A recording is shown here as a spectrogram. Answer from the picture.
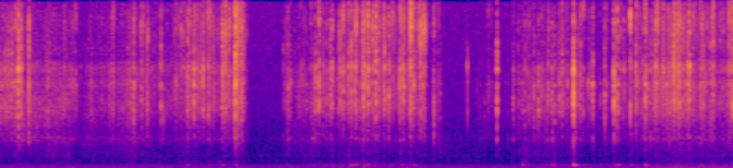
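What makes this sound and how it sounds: Long black nails scratch and rub across flat silver sequin fabric, producing bright, crinkly, tearing-like rustles in dense bursts. The scratching briefly quiets around two seconds and again near four seconds, with a faint steady low hum underneath throughout.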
